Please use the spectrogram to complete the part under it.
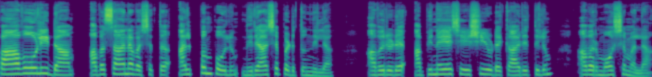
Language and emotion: Malayalam, neutral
